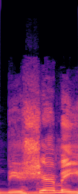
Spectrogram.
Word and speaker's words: Buscemi: Buscemi, Right.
